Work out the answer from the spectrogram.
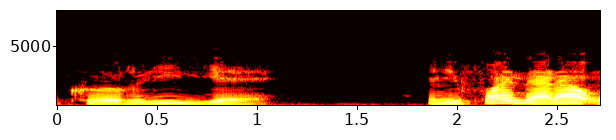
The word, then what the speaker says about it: Kyrie: Kyrie. Two syllables. Kyr is how they do it in the modern. Kur is how they'd have done it in the old days.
